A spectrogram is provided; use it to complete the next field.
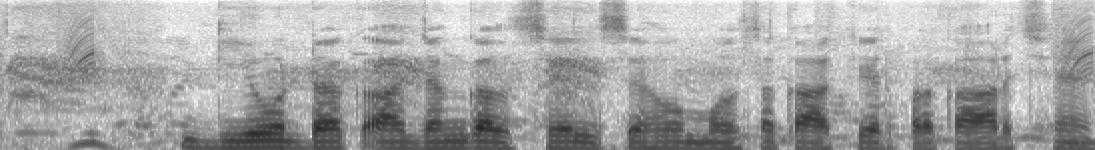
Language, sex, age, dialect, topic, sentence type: Maithili, male, 18-24, Bajjika, agriculture, statement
